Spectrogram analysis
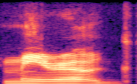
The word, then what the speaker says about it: Meira: And then, hey Mera, am I pronouncing it right?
